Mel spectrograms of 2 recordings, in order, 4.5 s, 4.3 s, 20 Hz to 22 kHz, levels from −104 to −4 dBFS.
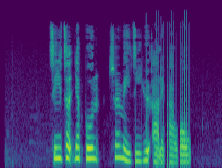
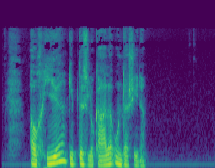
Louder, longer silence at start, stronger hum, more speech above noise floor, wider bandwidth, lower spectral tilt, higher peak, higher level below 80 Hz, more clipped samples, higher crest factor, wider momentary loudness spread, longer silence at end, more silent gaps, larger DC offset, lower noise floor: second, -24 LUFS vs -21 LUFS; first, 1 s vs 0.2 s; neither; first, 54 dB vs 46 dB; about the same, 12 kHz vs 11.5 kHz; second, -5.5 dB/octave vs -7 dB/octave; about the same, -6 dBFS vs -4 dBFS; second, -64 dBFS vs -50 dBFS; neither; about the same, 18 dB vs 18 dB; about the same, 13 LU vs 12 LU; second, 0.65 s vs 1.4 s; neither; neither; first, -77 dBFS vs -66 dBFS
